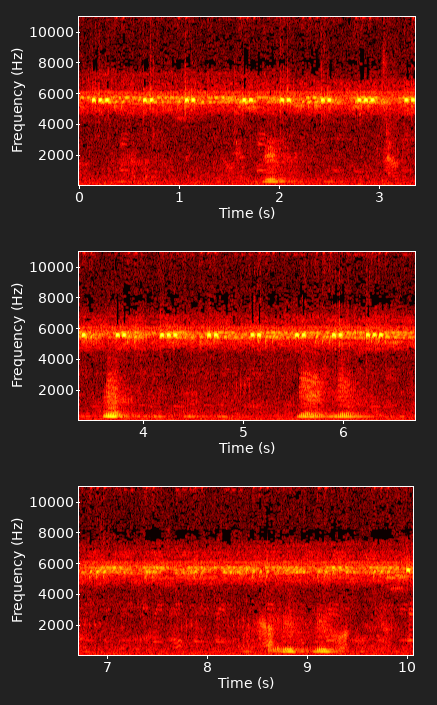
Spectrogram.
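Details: Several frogs in a backwater chorus give deep, rough croaks in clusters of two or three, with gaps between, while a high rhythmic insect buzz pulses steadily behind them.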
